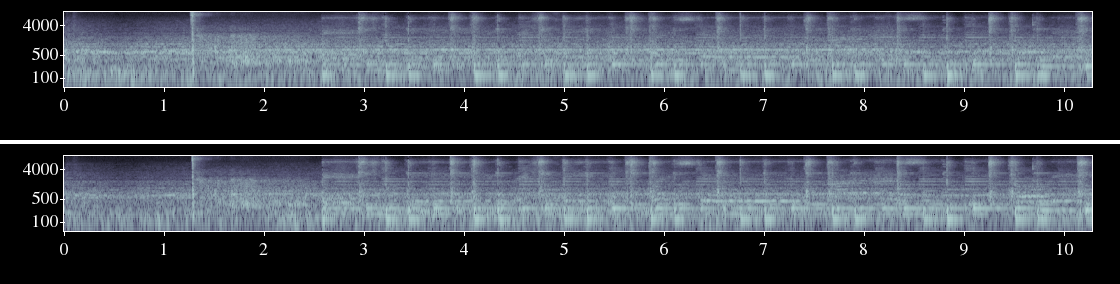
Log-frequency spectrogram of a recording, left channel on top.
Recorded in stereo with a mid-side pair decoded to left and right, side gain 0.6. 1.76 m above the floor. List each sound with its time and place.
0.0 s a fan: 70° left, 8.5 m
1.3 s a gunshot: 15° left, 1.6 m
2.6 s a guitar: 15° right, 0.9 m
